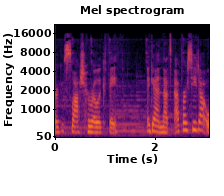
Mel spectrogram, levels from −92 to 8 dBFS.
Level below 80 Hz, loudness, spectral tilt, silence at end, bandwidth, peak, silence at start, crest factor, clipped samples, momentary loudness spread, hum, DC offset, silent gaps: -70 dBFS; -26 LUFS; -3.5 dB/octave; 0 s; 16 kHz; -14 dBFS; 0 s; 14 dB; under 0.1%; 12 LU; none; under 0.1%; none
